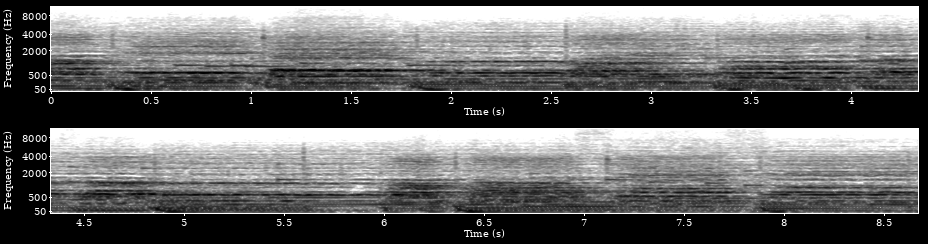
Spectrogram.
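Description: A choir singing a hymn over instrumental accompaniment, with sustained low bass notes and a slow, steady beat.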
